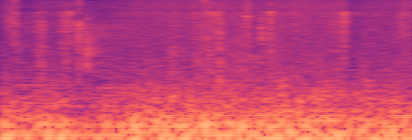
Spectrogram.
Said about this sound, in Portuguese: Espera um pouquinho, tá? Deixa eu acender uma lareira aqui.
